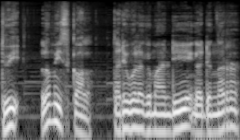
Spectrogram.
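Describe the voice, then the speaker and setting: Putting on a shrill character voice at a medium pitch, a man speaks at a moderate pace with very even loudness while faint music plays in the background. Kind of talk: casual colloquial Jakarta Indonesian.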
